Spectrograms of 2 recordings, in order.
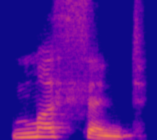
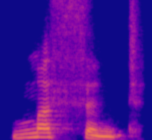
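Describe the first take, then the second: First: The middle t is dropped, sounding like 'mussn't'. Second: The middle t is dropped, sounding like 'mussn't'.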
